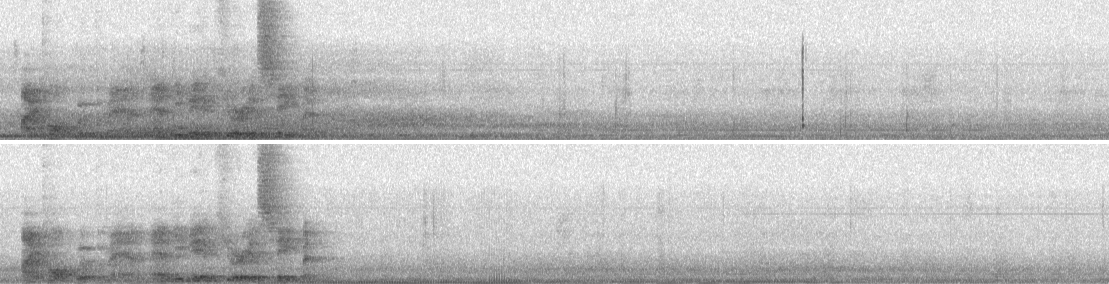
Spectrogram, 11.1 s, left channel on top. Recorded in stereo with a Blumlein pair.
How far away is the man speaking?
About 1.7 m.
